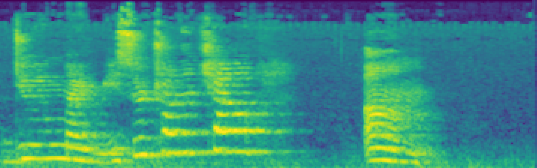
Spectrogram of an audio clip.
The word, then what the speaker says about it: cello: I've been as I was doing my research on the cello, it's pronounced cello, like with a C-H.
